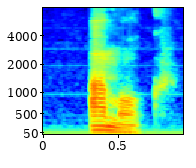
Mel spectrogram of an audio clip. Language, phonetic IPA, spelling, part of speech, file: Polish, [ˈãmɔk], amok, noun, Pl-amok.ogg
